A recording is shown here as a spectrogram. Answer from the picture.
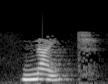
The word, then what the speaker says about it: night: Next, night. Night. I-G-H makes the I sound, but the G-H is silent, so you hear night.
